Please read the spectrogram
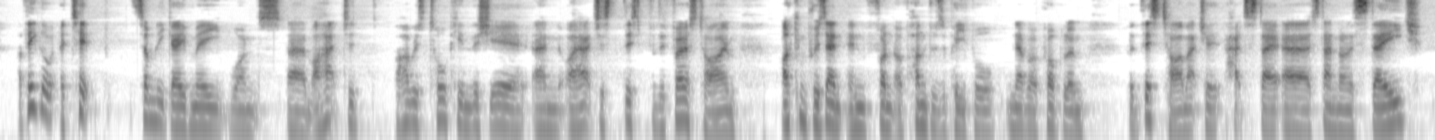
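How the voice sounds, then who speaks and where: Recorded very cleanly against a silent background, a man speaks with a fairly low pitch and ordinary pitch variation. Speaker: podcast host. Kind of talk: casual chat. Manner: fast.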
